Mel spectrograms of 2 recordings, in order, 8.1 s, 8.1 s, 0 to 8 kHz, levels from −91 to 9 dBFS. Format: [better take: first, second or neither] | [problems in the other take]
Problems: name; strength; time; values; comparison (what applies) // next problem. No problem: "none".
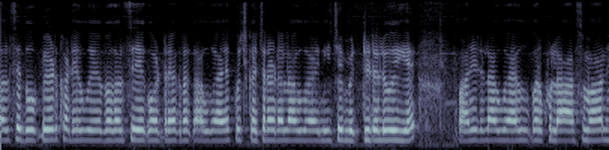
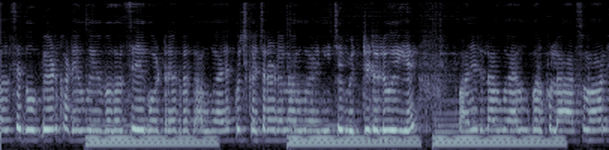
first | background sound (Electric guitar / Strum); 6 dB below the speech // room echo; dies away in 1.1 s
